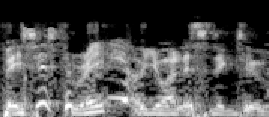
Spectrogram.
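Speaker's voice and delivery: little sage character voice, swooping sing-song pitch. Doing an impression after saying it might not work anymore: Yoda voice. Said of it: "I used to be able to do quite a good Yoda impression".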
